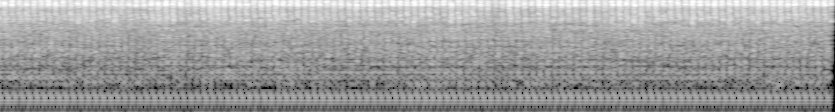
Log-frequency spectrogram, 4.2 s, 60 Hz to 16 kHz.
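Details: Lawn-Boy mower with Tecumseh 4.5 hp four-stroke, sat 20+ years, on slow throttle: single cylinder putters at an even low idle around three beats a second, no misses or knocks; running fine.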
